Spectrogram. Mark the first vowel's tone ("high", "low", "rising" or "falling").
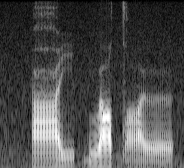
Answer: low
